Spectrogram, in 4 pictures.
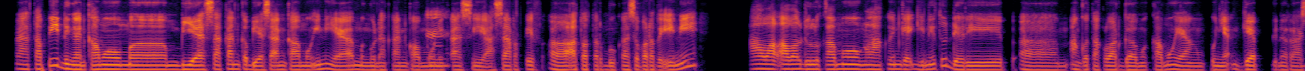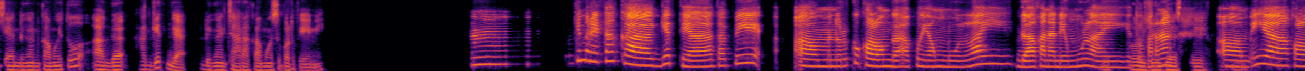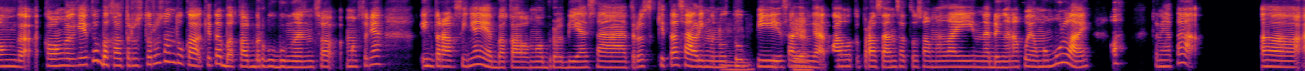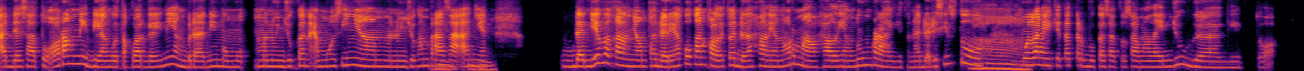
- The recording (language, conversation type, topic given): Indonesian, podcast, Bagaimana cara membangun jembatan antargenerasi dalam keluarga?
- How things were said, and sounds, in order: other background noise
